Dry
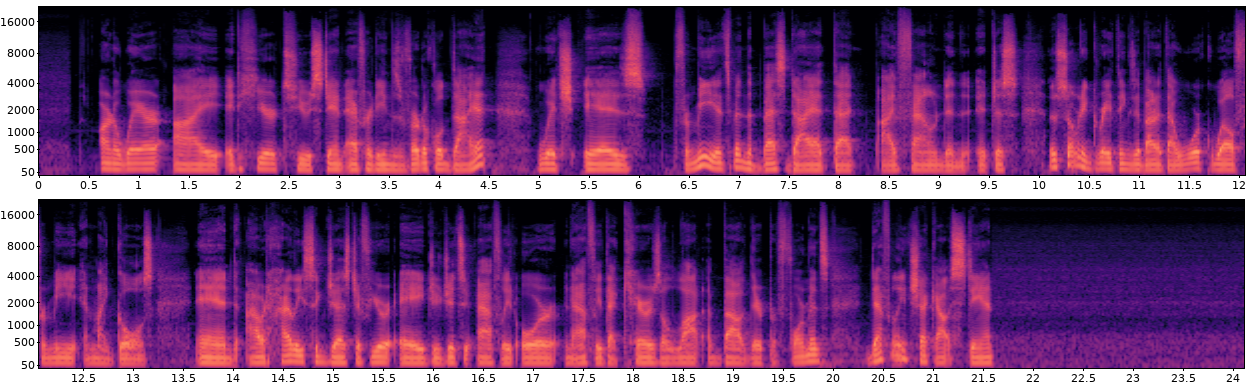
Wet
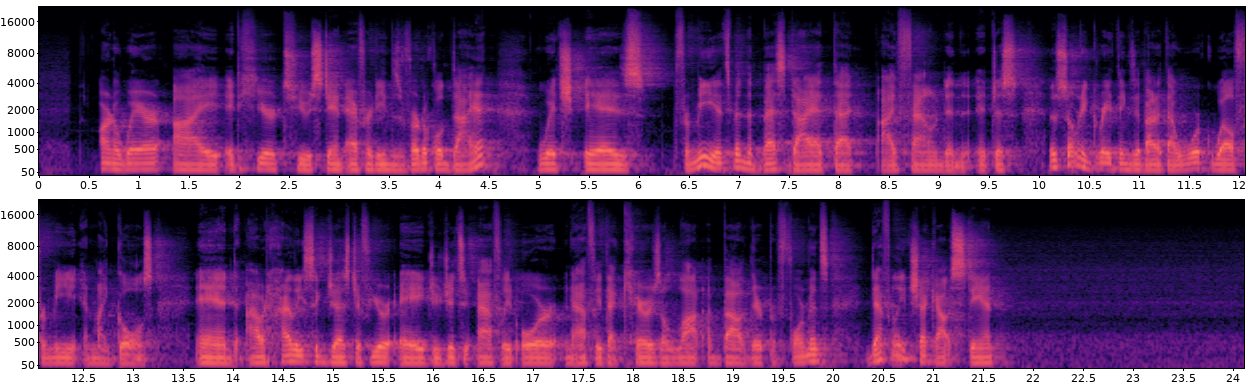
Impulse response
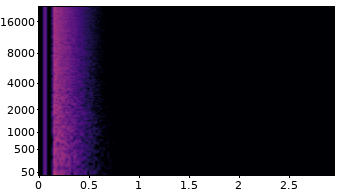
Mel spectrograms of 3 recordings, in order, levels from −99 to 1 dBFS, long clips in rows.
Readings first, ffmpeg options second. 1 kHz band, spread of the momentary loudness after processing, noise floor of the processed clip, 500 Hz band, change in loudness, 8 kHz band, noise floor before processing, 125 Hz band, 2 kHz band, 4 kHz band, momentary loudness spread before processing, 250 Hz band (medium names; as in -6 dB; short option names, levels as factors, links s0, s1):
-5.5 dB, 7 LU, -62 dBFS, -5.5 dB, -5.5 dB, -5.5 dB, -57 dBFS, -6.0 dB, -5.5 dB, -5.5 dB, 7 LU, -5.5 dB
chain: -filter_complex "[0:a]bandreject=f=52.08:t=h:w=4,bandreject=f=104.16:t=h:w=4,bandreject=f=156.24:t=h:w=4,asplit=2[s0][s1];[1:a]atrim=start_sample=2205[s2];[s1][s2]afir=irnorm=-1:irlink=0,volume=0.141[s3];[s0][s3]amix=inputs=2:normalize=0,volume=0.473"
